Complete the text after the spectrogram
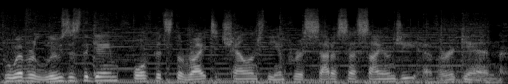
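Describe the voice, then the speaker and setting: A man's voice: medium pitch, moderate pace, music in the background, close to an everyday voice. A man playing a cocky, blunt teenage boy in an anime dub, speaking casually with a taunting edge. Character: cocky, blunt teenage boy, top-ranked game player.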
